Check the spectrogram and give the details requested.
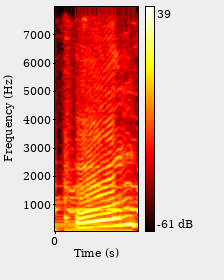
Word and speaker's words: ওম: যা ব্রহ্মান্ডকে পরিব্যাপ্ত করে এর সঠিক উচ্চারণ হলো মুখ খোলা রেখে আ ধ্বনি ঠোঁট সংকুচিত করে ও ধ্বনি এবং ঠোঁট ফিরিয়ে এনে মা ধ্বনি উচ্চারণ করা ওম শুভ কাজের আহনের জন্য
